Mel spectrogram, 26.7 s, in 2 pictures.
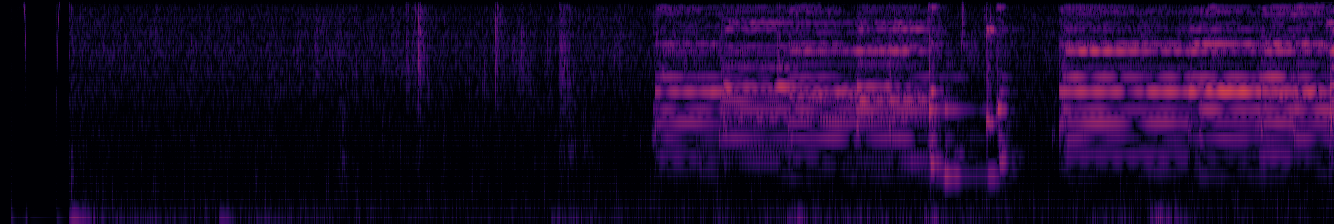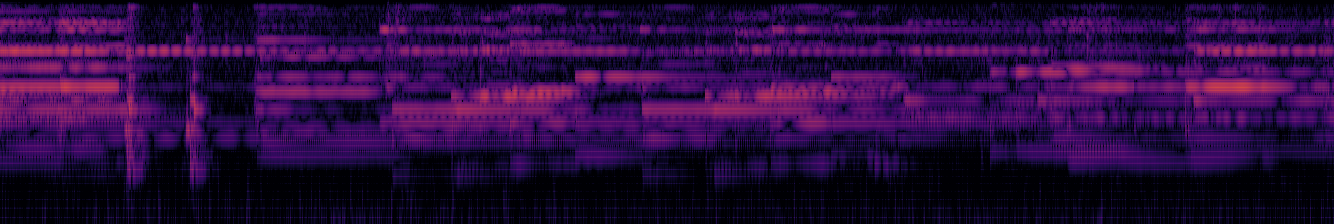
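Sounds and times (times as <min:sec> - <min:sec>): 
bells ringing: 0:06.6 - 0:26.6.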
